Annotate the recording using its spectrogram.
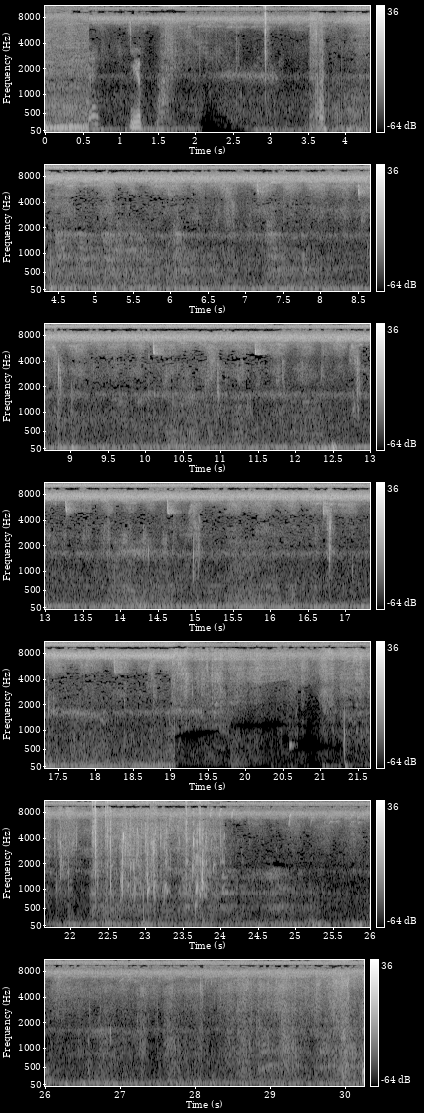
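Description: Faint outdoor ambience with a steady high insect drone and scattered small clicks and taps, and a few louder rustles about two-thirds of the way through.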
